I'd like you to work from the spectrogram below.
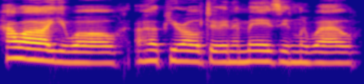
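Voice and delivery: usual speaking voice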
